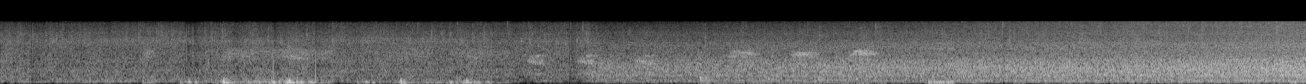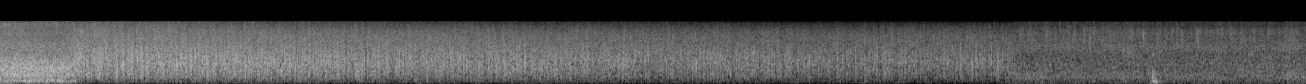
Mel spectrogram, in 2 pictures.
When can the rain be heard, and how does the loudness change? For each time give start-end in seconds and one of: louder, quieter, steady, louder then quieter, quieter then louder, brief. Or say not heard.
0.0-26.0 louder then quieter.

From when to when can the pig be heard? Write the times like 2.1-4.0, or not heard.
not heard.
